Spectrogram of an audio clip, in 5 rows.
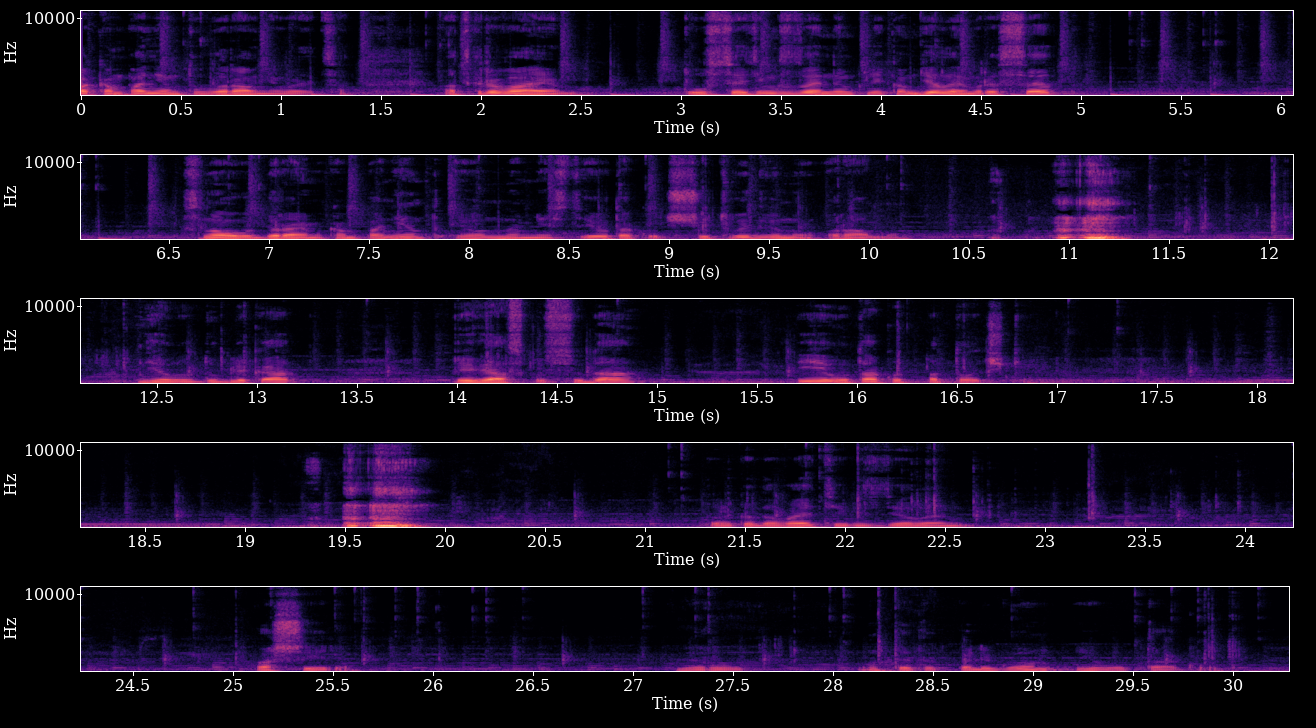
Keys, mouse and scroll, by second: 0.6 alt+click, 1.8 click, 1.9 click, 4.0 alt+click, 4.2 click, 5.3 click, 5.7 click, 6.4 click, 6.9 alt+click, 7.0 alt+click, 8.8 click, 9.1 alt+click, 9.2 q, 9.8 right click, 10.1 click, 10.7 middle click, 11.4 alt+click, 11.9 ctrl+d, 12.2-16.4 typing, 14.1 click, 16.2 click, 16.8 middle click, 16.9 middle click, 17.3 alt+click, 21.2 click, 21.2 v, 21.9 shift+click, 22.4 r, 23.1 ctrl+c, 24.8 right click, 25.5 right click, 25.6 click, 26.3 click, 27.0 right click, 27.4 click, 28.0 click, 28.2 alt+click, 28.2 w, 29.5 click, 29.9 alt+click, 29.9 q.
